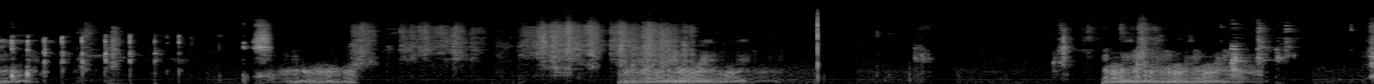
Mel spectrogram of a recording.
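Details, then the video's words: Domestic cat eating sour cream and making a strange sound: repeated low, rasping growl-like murmurs, each lasting one to two seconds, alternating with quick clicking and lapping noises and a steady faint hum. "Funny cat eat sour cream and making weird sound"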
